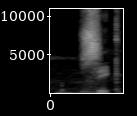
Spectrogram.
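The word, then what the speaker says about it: Zich: shot clock buzzer and he missed it Ethan Zeke a 6-3 scene or Junior then Adam Eberly six foot Junior Zeke I beg your pardon yeah it's spelled z-i-c-h but you told me that I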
